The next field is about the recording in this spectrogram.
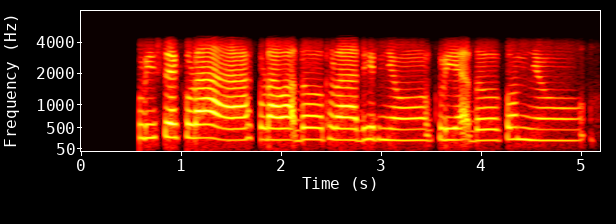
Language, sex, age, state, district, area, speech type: Santali, female, 18-30, Jharkhand, Pakur, rural, conversation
